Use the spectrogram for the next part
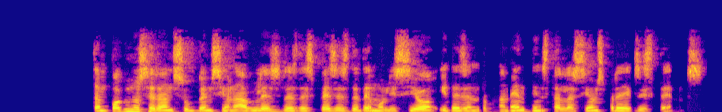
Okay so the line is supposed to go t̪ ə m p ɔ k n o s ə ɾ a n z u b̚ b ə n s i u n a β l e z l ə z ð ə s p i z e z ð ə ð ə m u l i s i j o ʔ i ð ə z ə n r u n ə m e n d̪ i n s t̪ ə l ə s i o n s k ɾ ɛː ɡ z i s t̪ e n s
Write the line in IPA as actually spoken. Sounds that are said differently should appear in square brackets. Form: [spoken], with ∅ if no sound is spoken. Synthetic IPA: t̪ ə m p ɔ k n o s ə ɾ a n [s] u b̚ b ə n s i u n a β l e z l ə z ð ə s p [ɛ] z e z ð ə ð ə m u l i s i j o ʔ i ð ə z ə n r u n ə m e n d̪ i n s t̪ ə l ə s i o n s [p] ɾ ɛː ɡ z i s t̪ e n s

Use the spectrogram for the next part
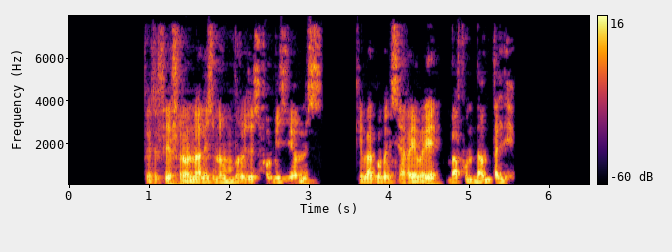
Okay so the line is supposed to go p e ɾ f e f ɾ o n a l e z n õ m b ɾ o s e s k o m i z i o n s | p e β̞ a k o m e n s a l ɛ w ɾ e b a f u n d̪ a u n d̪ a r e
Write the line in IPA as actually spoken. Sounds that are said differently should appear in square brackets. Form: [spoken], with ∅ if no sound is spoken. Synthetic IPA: p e ɾ f e f ɾ o n a l e z n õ m b ɾ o [z] e s k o m i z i o n s | [k] e β̞ a k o m e n s a [r] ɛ [β] ɾ e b a f u n d̪ a u n [t̪] a [ʎ] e

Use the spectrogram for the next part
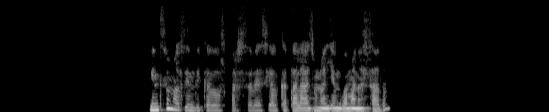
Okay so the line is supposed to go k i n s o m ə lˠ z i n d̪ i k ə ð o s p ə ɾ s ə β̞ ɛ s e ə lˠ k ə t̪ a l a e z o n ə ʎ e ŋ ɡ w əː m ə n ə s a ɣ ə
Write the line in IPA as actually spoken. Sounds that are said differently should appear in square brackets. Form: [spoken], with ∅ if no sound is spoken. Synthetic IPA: k i n s o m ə lˠ z i n d̪ i k ə ð o s p ə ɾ s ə β̞ ɛ s [i] ə lˠ k ə t̪ [ə] l a e z [u] n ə ʎ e ŋ ɡ w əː m ə n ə s a [ð] ə

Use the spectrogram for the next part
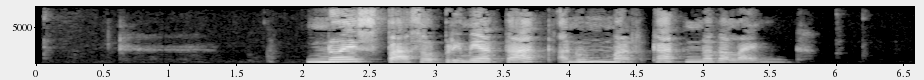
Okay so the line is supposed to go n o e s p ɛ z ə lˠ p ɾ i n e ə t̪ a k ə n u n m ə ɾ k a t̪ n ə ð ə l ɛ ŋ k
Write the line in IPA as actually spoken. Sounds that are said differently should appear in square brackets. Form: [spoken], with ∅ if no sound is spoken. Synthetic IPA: n o e s p [a] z ə lˠ p ɾ i [m] e ə t̪ a k ə n u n m ə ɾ k a t̪ n ə ð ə l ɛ ŋ k

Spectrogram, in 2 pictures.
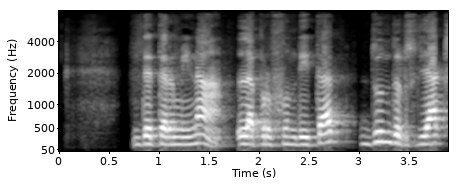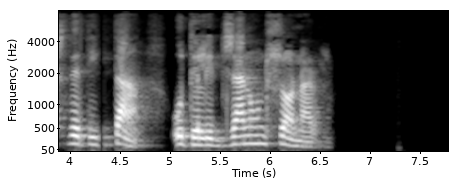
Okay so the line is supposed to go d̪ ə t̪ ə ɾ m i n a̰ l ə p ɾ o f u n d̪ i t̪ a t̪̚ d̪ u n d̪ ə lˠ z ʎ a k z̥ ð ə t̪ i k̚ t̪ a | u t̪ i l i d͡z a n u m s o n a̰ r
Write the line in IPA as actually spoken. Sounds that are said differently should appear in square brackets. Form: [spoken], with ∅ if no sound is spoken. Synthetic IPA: d̪ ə t̪ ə ɾ m i n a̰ l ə p ɾ [u] f u n d̪ i t̪ a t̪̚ d̪ u n d̪ ə lˠ z ʎ a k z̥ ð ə t̪ i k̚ t̪ a | u t̪ i l i d͡z a n u [n] s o n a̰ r

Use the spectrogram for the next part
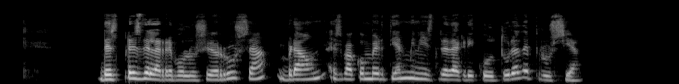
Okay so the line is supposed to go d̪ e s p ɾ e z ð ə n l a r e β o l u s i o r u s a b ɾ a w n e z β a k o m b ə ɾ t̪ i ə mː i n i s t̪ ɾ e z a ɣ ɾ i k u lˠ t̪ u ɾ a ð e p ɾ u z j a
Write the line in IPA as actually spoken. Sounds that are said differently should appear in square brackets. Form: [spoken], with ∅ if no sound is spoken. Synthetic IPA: d̪ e s p ɾ e z ð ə [∅] l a r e β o l u s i o r u s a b ɾ a w n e z β a k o m b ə ɾ t̪ i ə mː i n i s t̪ ɾ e [ð] a ɣ ɾ i k u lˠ t̪ u ɾ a ð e p ɾ u [s] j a

